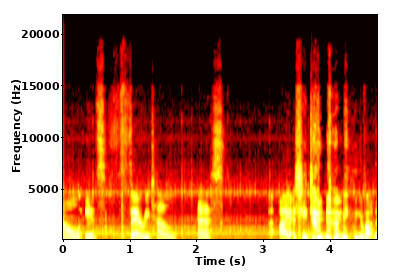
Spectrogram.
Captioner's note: laughing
